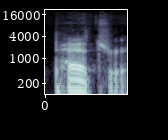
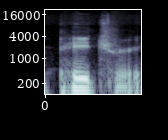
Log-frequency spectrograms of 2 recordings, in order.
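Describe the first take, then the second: First: The first syllable sounds like 'pet'. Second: The first syllable does not sound like 'pet'. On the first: This is the name's real pronunciation. The speaker calls it right. "P E T, pet" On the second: This is how others mispronounce the name. The speaker calls it wrong. "They say Petrie"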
